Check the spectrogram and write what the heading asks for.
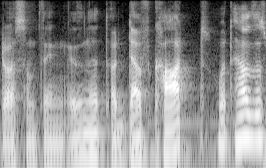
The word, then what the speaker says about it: dovecote: But also I haven't actually drafted the dove coat yet, right? So I should. It's dove coat or something, isn't it? Or dove cot? How's this pronounced? Dovecote.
